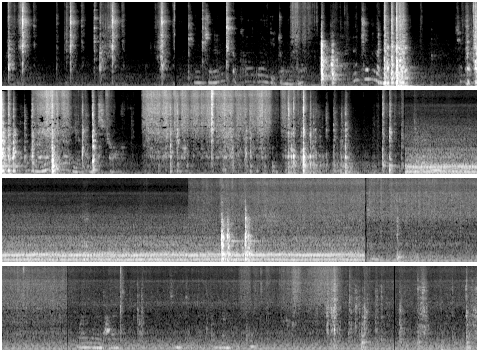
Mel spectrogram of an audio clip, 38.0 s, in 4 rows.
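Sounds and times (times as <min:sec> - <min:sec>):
kimchi sizzling in a frying pan: 0:12.3 - 0:15.5, 0:22.7 - 0:38.0
steady hum: 0:17.6 - 0:26.3
cookware clattering: 0:23.2 - 0:26.0.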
